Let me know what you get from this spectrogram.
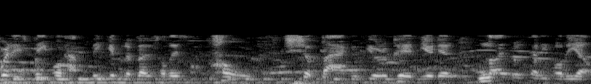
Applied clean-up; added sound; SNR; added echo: classical method log-MMSE.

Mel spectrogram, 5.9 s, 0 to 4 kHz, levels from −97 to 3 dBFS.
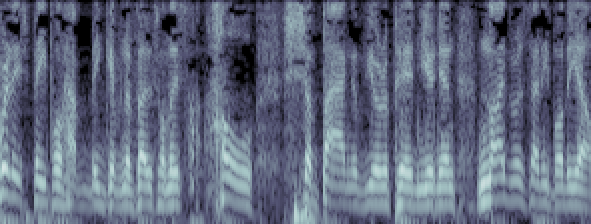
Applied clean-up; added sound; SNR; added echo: none; none; none; none.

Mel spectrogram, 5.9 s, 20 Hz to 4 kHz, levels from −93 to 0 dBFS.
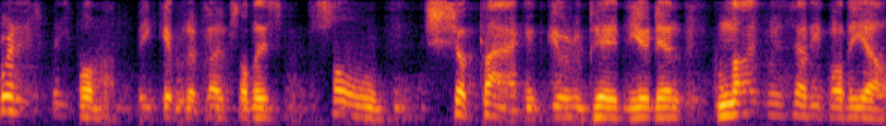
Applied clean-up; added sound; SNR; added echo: neural mask model DeepFilterNet 3.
